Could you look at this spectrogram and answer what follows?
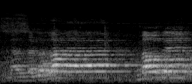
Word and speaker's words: Melbourne: Now, I know I sound like a little bit of a dork saying Melbourne, but I was schooled by my friends there that that's how you pronounce it, not Melbourne.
